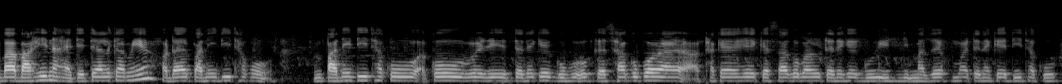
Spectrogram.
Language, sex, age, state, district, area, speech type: Assamese, female, 45-60, Assam, Charaideo, urban, spontaneous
